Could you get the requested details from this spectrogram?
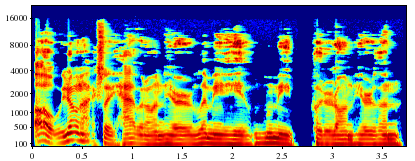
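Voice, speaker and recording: A man's voice: deep voice, a little fast, darkish tone, smooth, dry recording. A man streaming live through a voice changer, chatting casually with rambling, filler-heavy sentences that often restart. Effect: voice changer altering his voice.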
